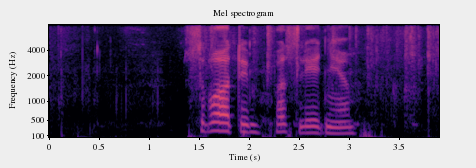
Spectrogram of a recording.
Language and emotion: Russian, neutral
